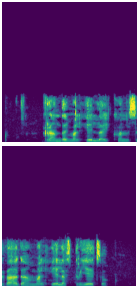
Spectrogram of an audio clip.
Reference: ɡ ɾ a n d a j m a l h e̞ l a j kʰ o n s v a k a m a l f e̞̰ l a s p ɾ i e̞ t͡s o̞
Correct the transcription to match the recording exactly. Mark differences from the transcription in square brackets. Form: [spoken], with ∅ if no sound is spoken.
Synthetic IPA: ɡ ɾ a n d a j m a l h e̞ l a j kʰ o n s v a [ɡ] a m a l [h] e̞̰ l a s [t] ɾ i e̞ t͡s o̞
